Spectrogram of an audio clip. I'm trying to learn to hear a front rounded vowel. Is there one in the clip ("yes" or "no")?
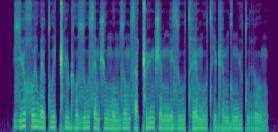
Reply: yes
